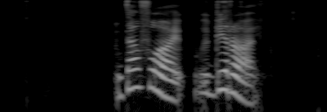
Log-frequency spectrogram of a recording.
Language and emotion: Russian, sad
